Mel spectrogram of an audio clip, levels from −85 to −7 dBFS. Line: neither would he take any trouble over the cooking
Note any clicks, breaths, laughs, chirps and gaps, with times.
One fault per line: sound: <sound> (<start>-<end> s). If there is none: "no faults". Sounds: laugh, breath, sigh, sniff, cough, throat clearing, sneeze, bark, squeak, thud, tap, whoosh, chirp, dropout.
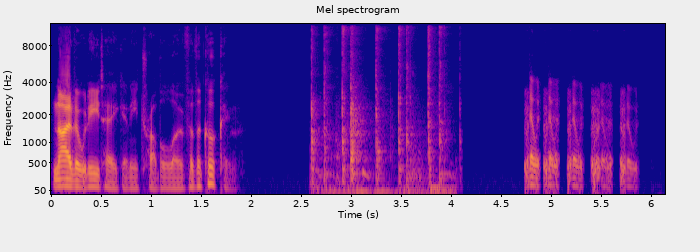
sound: tap (2.6-4.1 s)
sound: laugh (4.7-5.9 s)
